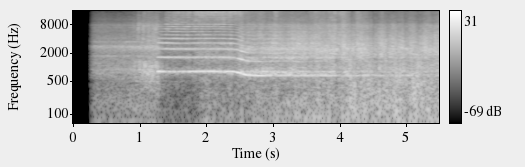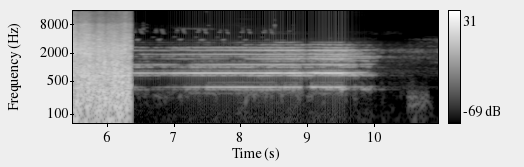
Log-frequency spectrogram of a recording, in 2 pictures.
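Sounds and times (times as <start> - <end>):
train coaches rushing past: 0.3 - 6.4
locomotive horn: 1.1 - 5.3, 6.0 - 10.2.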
